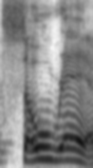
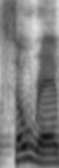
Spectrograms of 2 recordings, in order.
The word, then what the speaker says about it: Sorare: That's spelled Sorare, which is S-O for so, and rare as in R-A-R-E.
